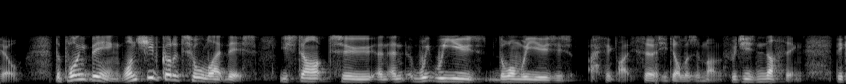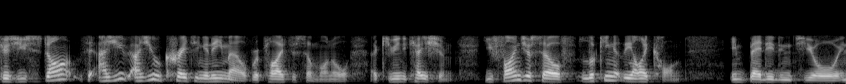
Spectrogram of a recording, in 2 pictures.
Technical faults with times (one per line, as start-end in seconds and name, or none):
6.56-6.58 packet loss with last packet repeated
16.40-16.42 packet loss with last packet repeated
